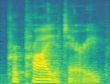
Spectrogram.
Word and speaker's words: proprietary: to get there is start on the stress syllable prary and then add your PR back that sounds like prary proprietary so I'm stretching on the pry and then I I have reduced uh shorter syllables for the other other parts of the word um yeah I do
